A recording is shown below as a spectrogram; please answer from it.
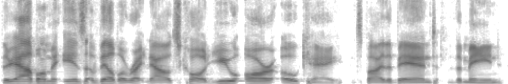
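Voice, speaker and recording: A man's voice: medium pitch, moderate pace, fairly bright tone, clear, resonant tone. A male music show host interviewing a band in a hyped, playful way. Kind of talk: casual interview chat.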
